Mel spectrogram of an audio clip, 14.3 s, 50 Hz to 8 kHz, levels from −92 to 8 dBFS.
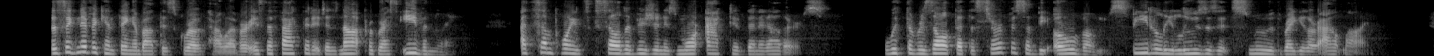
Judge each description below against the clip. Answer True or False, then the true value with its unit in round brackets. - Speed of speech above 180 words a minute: False (175 wpm)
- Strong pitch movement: False (3.3 semitones)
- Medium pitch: False (195 Hz)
